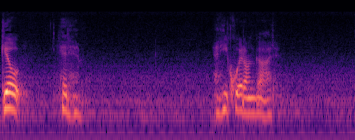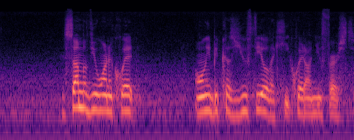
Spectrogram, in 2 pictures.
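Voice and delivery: hushed and sombre. Acted. Pastor telling how Peter quit on God, hushed. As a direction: drop it to a near hush. Quiet sombre moment in sermon.

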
